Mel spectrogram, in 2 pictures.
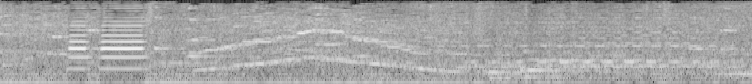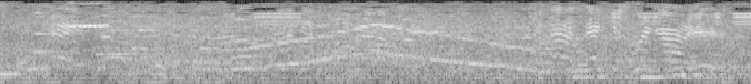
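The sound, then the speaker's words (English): A car horn blares in a loud burst near the start, then rising and falling wailing tones carry on over busy background chatter and traffic noise. “Nobody honks this horn but me, okay, pal?”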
